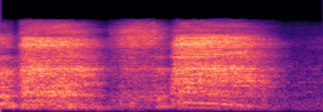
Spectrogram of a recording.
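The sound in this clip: A voice imitates an anguished groan, like someone in pain who cannot breathe, as a few loud, breathy, rasping exhalations with a faint low moan near the end.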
